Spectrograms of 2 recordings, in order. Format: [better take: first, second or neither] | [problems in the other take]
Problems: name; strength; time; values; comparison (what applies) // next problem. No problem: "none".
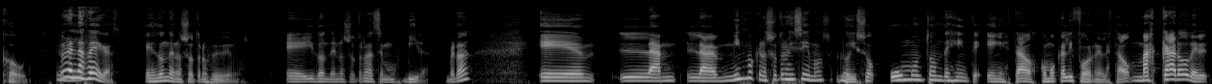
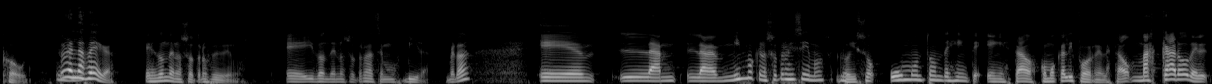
first | muffled; very; fading above 2 kHz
